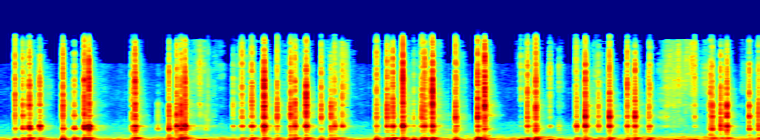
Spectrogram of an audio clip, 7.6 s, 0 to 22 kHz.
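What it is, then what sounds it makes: Metal tea tin tapped with nails. A medium, decorated, hollow cylindrical metal loose tea tin, held in both hands, is tapped with long dark nails on its sides and lid. The result is a rapid, uneven series of sharp, bright clicky taps with a metallic tone around 2.2 kHz. Each tap dies away almost instantly, over a faint low hum.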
